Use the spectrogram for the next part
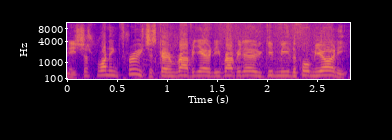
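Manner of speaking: high-pitched, hammed-up hype; playful excitement. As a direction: rattle it off high like a silly battle chant. Playful chant about player's rampage.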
